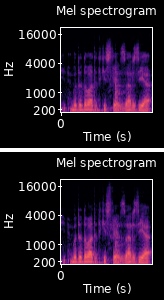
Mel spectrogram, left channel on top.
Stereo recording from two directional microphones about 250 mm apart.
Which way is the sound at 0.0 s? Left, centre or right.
Centre.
